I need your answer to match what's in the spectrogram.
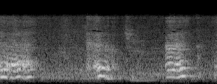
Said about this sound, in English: Next is eh. A short, sharp, almost angry sound, which means a baby needs to burp. It's trickier to distinguish, but listen out for the E part of the sound. A burp means gas trapped in the top of the chest.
